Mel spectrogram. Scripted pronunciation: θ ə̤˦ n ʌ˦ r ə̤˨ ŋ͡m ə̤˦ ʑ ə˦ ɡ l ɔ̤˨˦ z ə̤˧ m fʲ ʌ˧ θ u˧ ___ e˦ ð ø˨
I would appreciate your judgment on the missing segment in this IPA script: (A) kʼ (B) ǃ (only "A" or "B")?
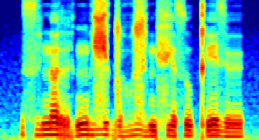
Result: A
